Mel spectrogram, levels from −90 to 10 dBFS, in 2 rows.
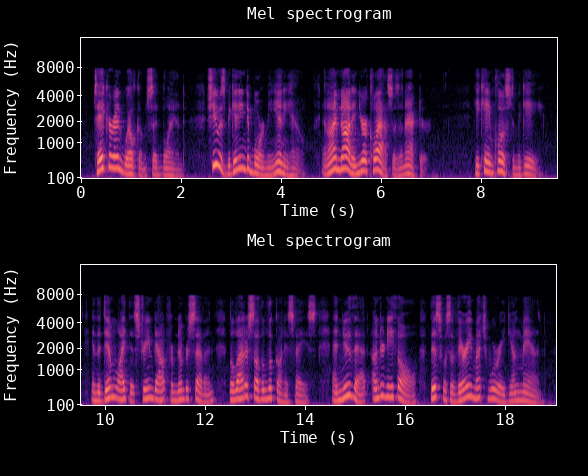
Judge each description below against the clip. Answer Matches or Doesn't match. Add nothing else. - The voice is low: Doesn't match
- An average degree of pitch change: Doesn't match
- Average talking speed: Matches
